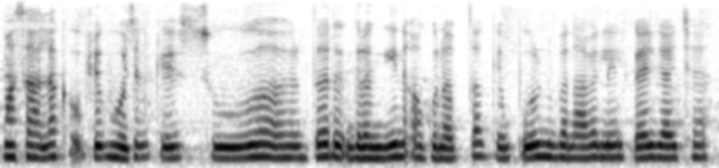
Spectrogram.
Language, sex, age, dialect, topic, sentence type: Maithili, female, 41-45, Eastern / Thethi, agriculture, statement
